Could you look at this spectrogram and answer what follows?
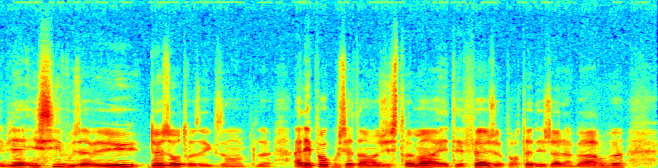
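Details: Adult male speaker, French; Normal fluent speech.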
